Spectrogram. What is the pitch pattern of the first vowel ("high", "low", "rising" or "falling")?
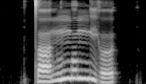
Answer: rising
